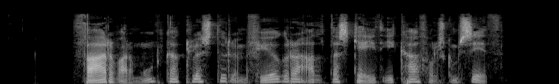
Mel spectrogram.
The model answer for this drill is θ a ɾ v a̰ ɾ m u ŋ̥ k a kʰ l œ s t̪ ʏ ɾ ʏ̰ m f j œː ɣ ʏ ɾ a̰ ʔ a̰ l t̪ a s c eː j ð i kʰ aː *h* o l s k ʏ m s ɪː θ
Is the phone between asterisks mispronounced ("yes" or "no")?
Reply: yes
